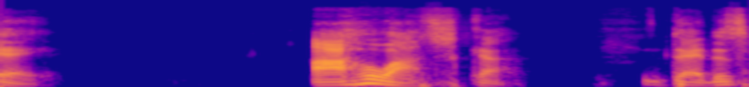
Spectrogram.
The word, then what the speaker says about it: ayahuasca: y a h u a s c a ahuska that is how it's pronounced so the quarterback took to a podcast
